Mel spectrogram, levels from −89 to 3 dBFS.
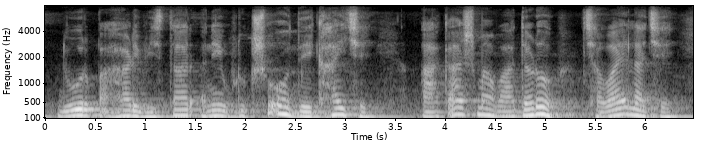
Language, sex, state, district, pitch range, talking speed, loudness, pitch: Gujarati, male, Gujarat, Valsad, 125-160 Hz, 100 wpm, -15 LUFS, 140 Hz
